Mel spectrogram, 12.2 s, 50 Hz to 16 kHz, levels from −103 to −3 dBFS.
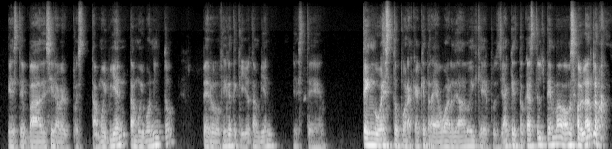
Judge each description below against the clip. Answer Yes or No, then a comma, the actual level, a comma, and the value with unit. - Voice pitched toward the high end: No, low, 100 Hz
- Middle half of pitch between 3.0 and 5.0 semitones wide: Yes, average, 3.4 semitones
